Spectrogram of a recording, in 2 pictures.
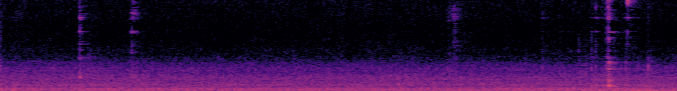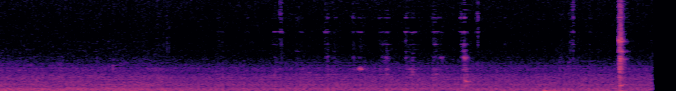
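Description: Near silence: faint room tone with a few faint, sparse light clicks from a helicoil insertion tool and a steel thread insert being worked into an aluminium engine mount.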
